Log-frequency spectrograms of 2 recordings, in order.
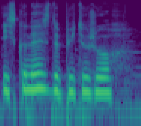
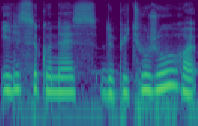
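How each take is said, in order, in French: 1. Le mot « ils » est réduit à un simple son « i ». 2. Le mot « ils » se prononce en entier, avec le « l ». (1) "je dis" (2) "au lieu de dire"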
